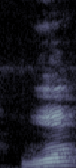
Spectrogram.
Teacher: वकारस्य दंतोष्ठम, यह बहुत महत्वपूर्ण सूत्र है। व का उच्चारण स्थान दंत और ओष्ठ दोनों से होता है।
